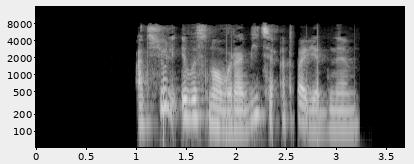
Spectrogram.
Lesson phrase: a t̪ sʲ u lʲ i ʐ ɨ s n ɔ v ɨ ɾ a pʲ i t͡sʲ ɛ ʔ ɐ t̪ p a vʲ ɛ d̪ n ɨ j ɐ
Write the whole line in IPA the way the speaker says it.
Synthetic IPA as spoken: a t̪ sʲ u lʲ i v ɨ s n ɔ v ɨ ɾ a bʲ i t͡sʲ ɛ ʔ ɐ t̪ p a vʲ ɛ d̪ n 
